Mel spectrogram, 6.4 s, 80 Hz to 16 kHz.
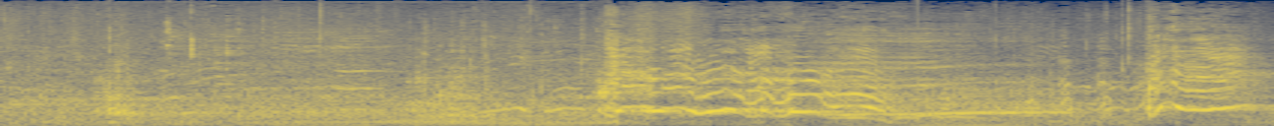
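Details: Sea lions at Newport, Oregon, on 31 January 2015, giving hoarse, wavering harmonic barks that overlap and rise and fall in pitch, loudest in the second half, with a steady low background rumble.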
